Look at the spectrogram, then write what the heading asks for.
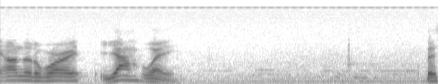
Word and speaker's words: Yahweh: consonants of this word that the pronunciation is in ancient times was yahweh is concluded from the transcriptions in the early christian fathers so that word according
